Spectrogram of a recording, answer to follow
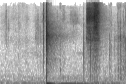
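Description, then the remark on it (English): A can of Mountain Dew Pitch Black cracks open: one sharp metallic click, a brief pause, then a short, bright hiss of escaping fizz lasting a fraction of a second. No one speaks. “With this Mountain Dew pitch black. Let me just... Sounds of freedom right here.”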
